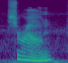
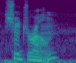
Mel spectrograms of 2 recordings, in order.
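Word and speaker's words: Chödrön: And it's something I reference a lot, but over this mantra from Pema Chodron. Guys, I mispronounced her name. I always mispronounce everything. Pema Chodron.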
